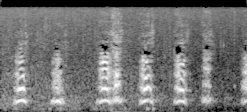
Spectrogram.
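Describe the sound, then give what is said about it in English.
Deep, booming barks from three Tibetan mastiffs at a small mud-walled shack on a bluff overlooking the river, in a steady run of about seven loud, rough calls, each brief and evenly spaced, with no talking over them. “Our destination for the evening, a small mud-walled shack on a bluff overlooking the river, where a trio of Tibetan mastiffs demand to know why we're here.”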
